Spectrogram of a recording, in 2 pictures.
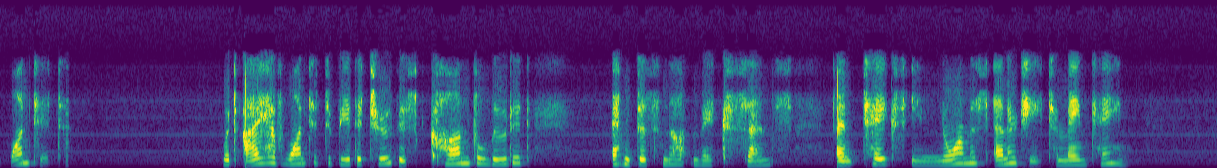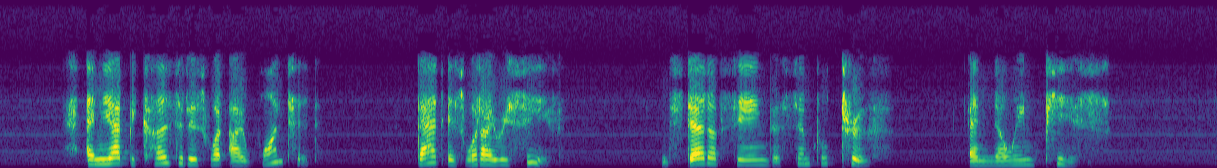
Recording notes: ACIM Daily TEXT Conference Call.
